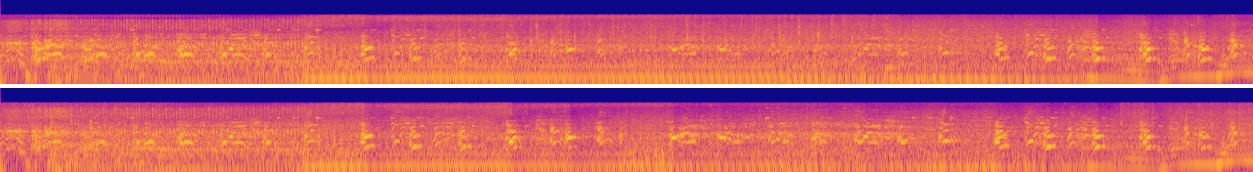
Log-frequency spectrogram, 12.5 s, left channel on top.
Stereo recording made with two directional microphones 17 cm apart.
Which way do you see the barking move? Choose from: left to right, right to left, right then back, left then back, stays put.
right then back.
